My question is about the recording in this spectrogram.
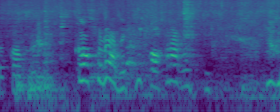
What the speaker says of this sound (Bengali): করলা ভাজছি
